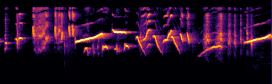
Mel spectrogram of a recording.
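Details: Oriental magpie-robin song used as a lure to raise breeding drive in captive birds: rapid, varied high phrases mixing bright rising whistles, sharp downslurred notes and buzzy chirps, delivered almost without pause.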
